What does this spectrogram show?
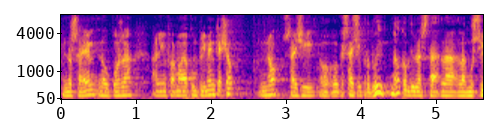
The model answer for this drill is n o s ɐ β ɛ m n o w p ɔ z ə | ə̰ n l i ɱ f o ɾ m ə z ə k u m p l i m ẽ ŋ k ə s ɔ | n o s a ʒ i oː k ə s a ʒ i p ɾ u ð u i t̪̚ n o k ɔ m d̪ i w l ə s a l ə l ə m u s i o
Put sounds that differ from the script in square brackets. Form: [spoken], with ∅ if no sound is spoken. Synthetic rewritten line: n o s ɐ β ɛ m n o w p ɔ z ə | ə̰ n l i ɱ f o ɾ m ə [ð] ə k u m p l i m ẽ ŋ k ə [ʃ] ɔ | n o s a ʒ i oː k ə s a ʒ i p ɾ u ð u i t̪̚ n o k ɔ m d̪ i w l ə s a l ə l ə m u s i o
